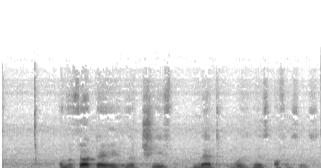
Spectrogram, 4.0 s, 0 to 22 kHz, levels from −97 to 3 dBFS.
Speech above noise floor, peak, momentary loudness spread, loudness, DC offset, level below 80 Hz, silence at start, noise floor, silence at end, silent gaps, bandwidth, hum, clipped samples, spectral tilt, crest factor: 23 dB; -6 dBFS; 26 LU; -26 LUFS; under 0.1%; -68 dBFS; 0.45 s; -49 dBFS; 0.2 s; none; 13 kHz; none; under 0.1%; -6.5 dB/octave; 20 dB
